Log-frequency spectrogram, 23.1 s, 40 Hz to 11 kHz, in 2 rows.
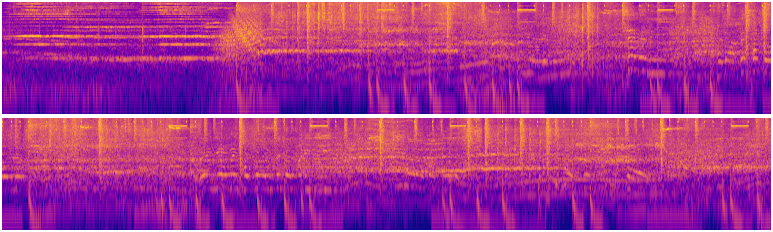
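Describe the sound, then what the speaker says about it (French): Drift car at the Motor Expo 2019 show sliding with long, loud tire squeals and a revving engine, the screech rising and falling continuously for the full duration, with voices talking over it. "L'animation vedette du salon, c'est le drift avec Jérémy Mérires"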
